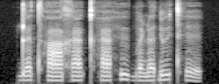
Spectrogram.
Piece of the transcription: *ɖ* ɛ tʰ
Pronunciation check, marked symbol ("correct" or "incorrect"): correct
